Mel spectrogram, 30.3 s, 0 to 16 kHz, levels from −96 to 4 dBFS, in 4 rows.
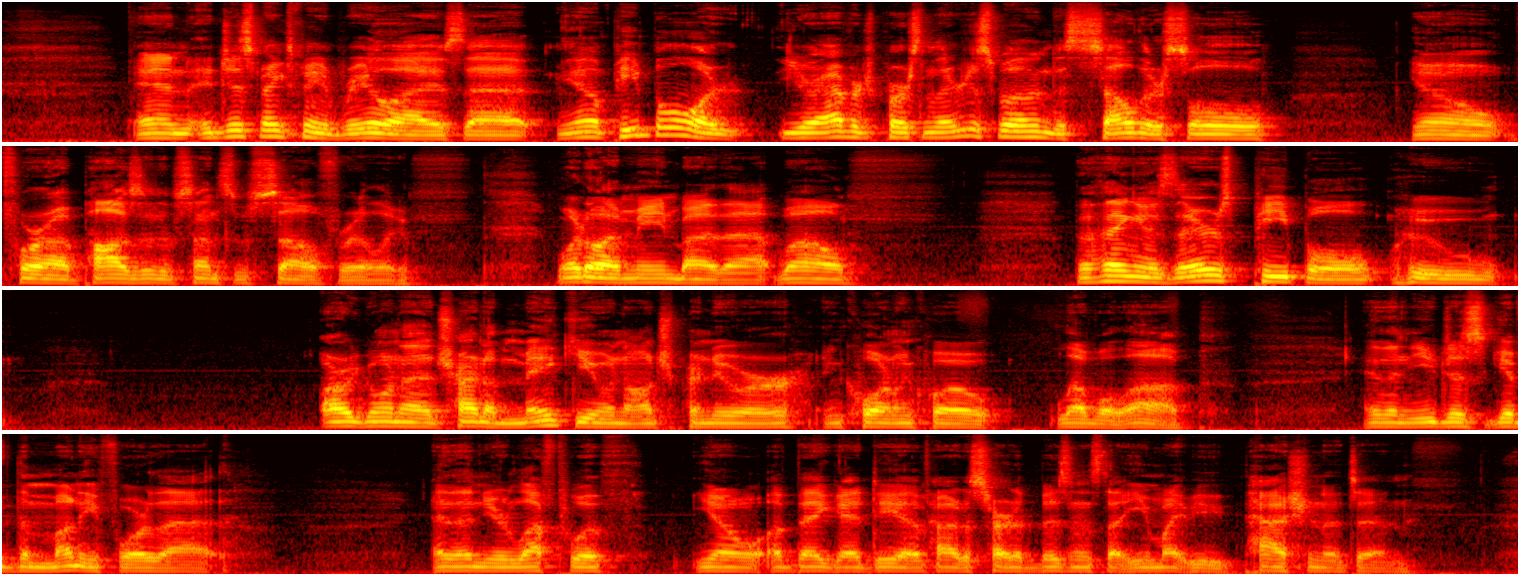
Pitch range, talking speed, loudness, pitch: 95-115 Hz, 175 wpm, -28 LUFS, 100 Hz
